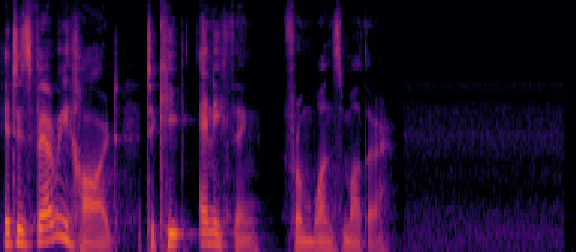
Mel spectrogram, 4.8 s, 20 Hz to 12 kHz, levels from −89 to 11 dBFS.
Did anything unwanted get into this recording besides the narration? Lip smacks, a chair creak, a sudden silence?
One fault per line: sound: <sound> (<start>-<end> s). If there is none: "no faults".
no faults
